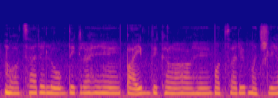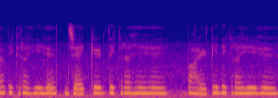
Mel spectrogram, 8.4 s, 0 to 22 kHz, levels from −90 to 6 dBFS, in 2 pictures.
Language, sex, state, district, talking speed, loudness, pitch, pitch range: Hindi, female, Andhra Pradesh, Anantapur, 170 wpm, -27 LUFS, 220 Hz, 215-230 Hz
